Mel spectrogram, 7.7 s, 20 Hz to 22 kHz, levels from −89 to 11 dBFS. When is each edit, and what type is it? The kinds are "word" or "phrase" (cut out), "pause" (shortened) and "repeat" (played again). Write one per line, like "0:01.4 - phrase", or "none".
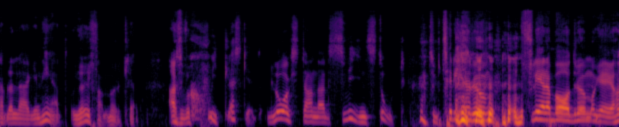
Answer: none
